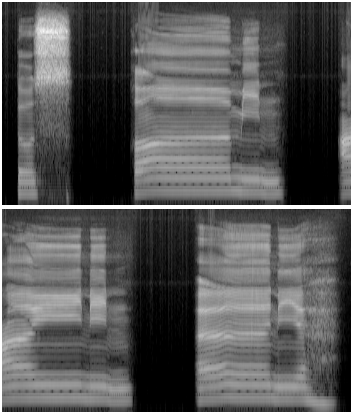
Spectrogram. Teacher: Ta marbutah di ujung berubah menjadi ha sukun ya, karena kita hentikan bacaan kita di ujung sini ya.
